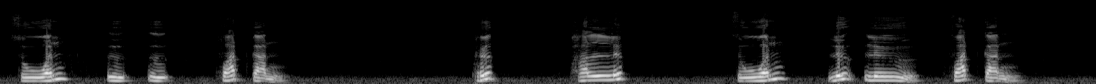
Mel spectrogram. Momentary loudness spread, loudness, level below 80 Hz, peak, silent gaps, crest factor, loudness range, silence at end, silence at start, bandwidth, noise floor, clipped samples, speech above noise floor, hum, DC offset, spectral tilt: 17 LU; -16 LUFS; -56 dBFS; 0 dBFS; none; 18 dB; 7 LU; 0.75 s; 0.2 s; 8.4 kHz; -54 dBFS; under 0.1%; 40 dB; none; under 0.1%; -9 dB/octave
